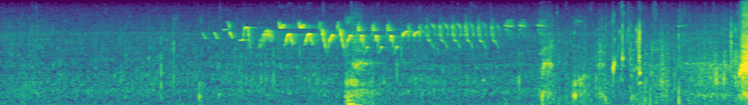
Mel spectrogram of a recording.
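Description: A songbird sings a long run of quick, high chirping notes, about six a second, with a single brief splash of water about halfway through.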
